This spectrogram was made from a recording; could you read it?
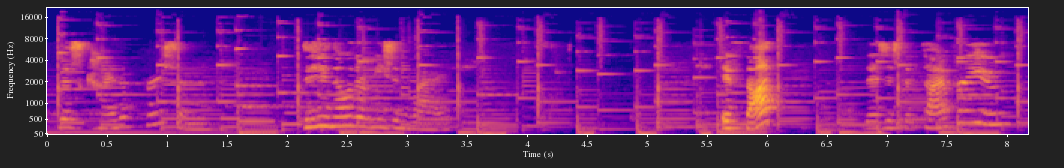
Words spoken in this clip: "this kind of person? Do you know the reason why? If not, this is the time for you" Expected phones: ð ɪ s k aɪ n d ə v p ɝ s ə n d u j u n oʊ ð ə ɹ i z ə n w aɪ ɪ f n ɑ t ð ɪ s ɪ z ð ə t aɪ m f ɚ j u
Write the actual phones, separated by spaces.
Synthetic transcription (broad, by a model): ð ɪ s k aɪ n d ə v p ɝ s ə n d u j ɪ n oʊ ð ə ɹ i z ə n w aɪ ɪ f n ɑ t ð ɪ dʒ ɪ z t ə t aɪ m f ɚ j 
